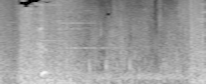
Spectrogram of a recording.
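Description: A fiery burst explodes with a thump.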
